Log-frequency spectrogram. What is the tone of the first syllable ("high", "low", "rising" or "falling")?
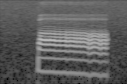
low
